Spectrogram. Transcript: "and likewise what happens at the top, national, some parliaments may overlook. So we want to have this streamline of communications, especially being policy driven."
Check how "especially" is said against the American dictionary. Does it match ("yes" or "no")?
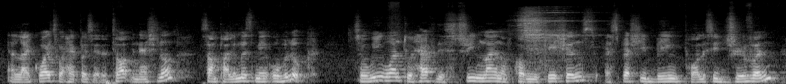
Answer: yes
